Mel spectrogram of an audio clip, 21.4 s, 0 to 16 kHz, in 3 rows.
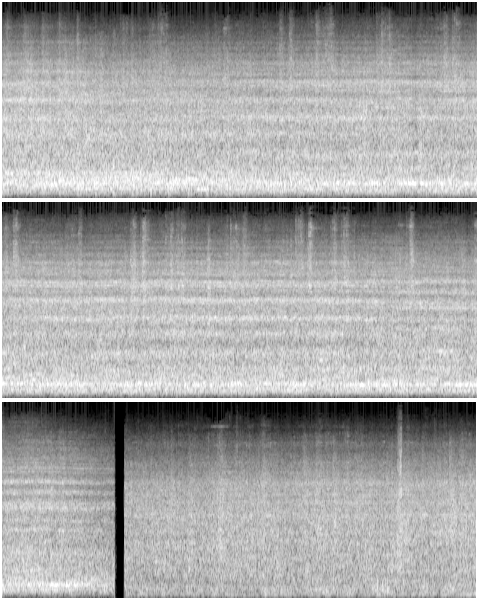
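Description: Freight wagons of a container train rolling past on the rails with a steady ringing whine and occasional clicks over rail joints. About 16 seconds in it cuts off and gives way to a quieter rolling of a train of loaded open wagons being propelled through the station.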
